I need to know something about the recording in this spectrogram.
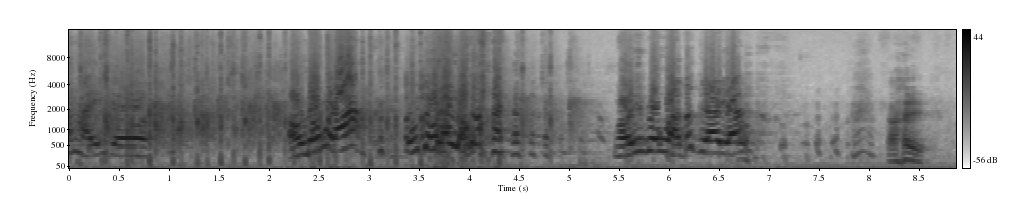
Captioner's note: applause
